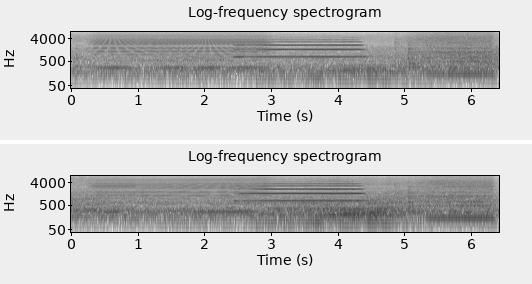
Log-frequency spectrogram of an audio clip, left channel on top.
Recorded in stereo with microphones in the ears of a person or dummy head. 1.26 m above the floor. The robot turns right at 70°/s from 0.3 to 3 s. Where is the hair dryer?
20° left (ahead or behind), 2 m.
